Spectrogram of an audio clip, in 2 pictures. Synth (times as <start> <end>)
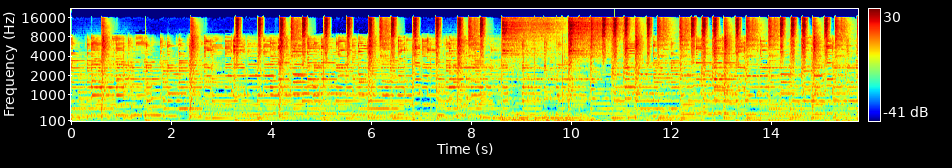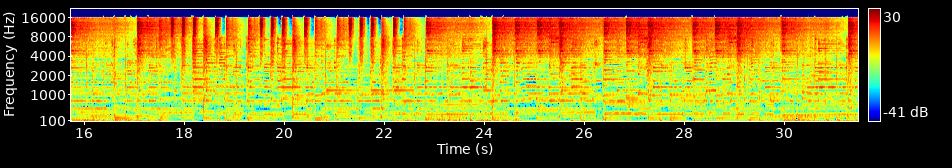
8.6 12.9, 15.5 20.0, 22.6 31.4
